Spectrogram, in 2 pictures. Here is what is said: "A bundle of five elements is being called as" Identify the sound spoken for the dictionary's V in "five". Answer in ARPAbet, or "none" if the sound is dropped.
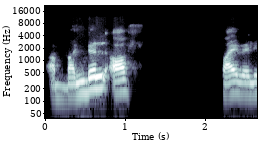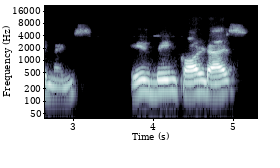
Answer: V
